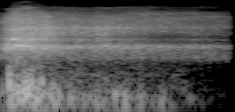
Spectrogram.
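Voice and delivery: forceful breathy roar exhale; lion's breath exhale. Shown as a demonstration. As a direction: huff out hard like a lion. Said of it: "This is lion's breath".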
